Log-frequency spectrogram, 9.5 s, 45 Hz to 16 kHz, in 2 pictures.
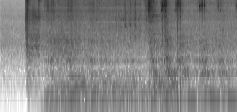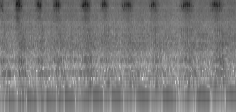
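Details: Ford Kent Crossflow 711M with Dellorto carbs, just fitted with AccuSpark electronic ignition to fix intermittent spark, distributor cap rotated 180°: starts first crack, lumpy idle with light regular tapping and faint spit-back through carb throat; owner suspects rockers need adjusting.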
